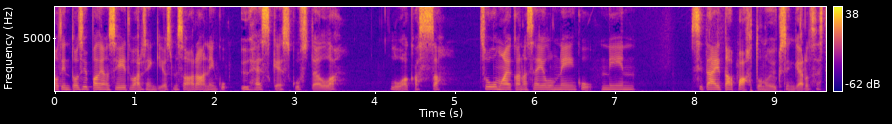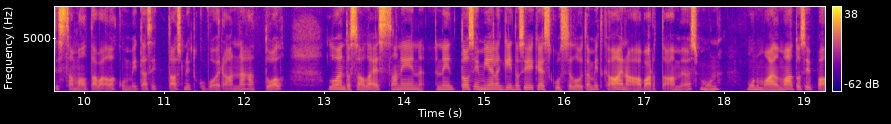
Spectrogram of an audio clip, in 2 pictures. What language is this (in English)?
Finnish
